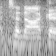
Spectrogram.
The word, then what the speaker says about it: Tanaka: you every single time Tanaka yeah there you go I would have died if you said one of the like mispronunciations I did the whole time I was wondering if that might happen but no yeah Tanaka is right that was her name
